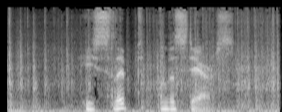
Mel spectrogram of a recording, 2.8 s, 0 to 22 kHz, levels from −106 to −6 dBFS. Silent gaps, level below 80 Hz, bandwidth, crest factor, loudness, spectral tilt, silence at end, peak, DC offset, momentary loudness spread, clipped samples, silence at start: none; -38 dBFS; 16 kHz; 20 dB; -25 LUFS; -4 dB/octave; 0 s; -6 dBFS; under 0.1%; 15 LU; under 0.1%; 0.1 s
